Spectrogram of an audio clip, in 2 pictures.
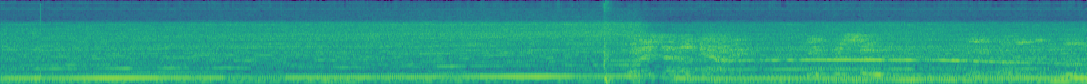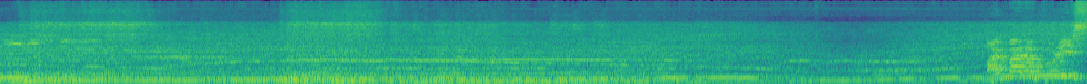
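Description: A car engine drones and revs as it is driven in a video game with police nearby, its pitch rising and falling through gear changes while someone talks over it.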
